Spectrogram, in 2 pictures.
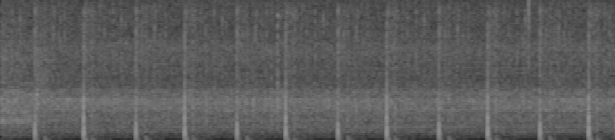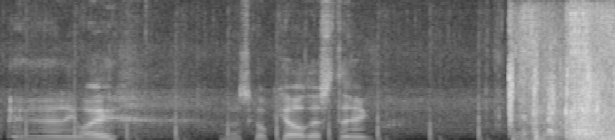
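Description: Footsteps thud steadily on stone.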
